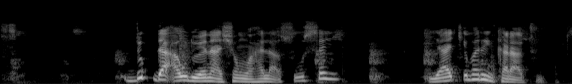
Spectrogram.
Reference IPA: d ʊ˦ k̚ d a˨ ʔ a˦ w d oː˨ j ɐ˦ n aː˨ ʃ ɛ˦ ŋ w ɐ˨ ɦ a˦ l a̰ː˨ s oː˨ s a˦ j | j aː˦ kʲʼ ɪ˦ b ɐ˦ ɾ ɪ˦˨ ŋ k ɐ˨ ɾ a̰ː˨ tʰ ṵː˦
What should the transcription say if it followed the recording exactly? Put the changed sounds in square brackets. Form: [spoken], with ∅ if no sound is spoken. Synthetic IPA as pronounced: d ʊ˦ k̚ d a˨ ʔ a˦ w d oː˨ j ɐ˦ n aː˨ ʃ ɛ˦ ŋ w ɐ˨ ɦ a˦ l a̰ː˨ s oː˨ s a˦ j | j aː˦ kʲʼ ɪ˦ b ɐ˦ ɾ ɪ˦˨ ŋ k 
